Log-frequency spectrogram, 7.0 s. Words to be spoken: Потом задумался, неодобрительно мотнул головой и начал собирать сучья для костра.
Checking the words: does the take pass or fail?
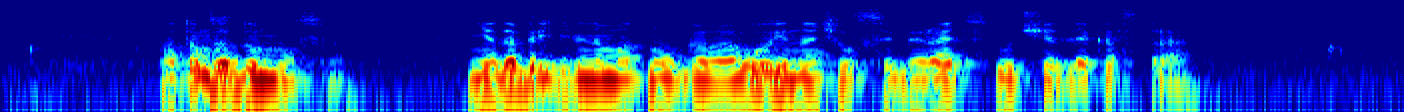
pass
